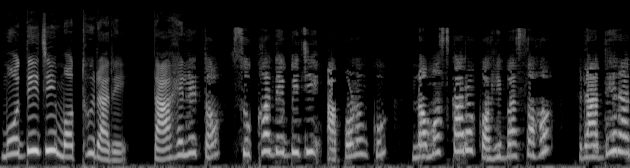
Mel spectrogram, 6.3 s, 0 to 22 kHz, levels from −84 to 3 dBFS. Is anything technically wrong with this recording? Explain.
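Yes. From 1.85 s, right after "ମୋଦୀ ଜୀ ମଥୁରାରେ ତା", the speech abruptly loses its crispness: nothing is left above 11.1 kHz, the upper range takes on a synthetic texture, and compression artefacts rise until the clip ends, with no gap at the switch. This is an adaptive stream at a lower bitrate. The player dropped to a leaner encoding when the connection slowed, and the sound points to a step from about 96 kbit/s AAC down to roughly 12 kbit/s HE-AAC.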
